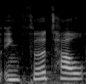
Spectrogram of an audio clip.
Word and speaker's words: infertile: For example, sperm donation makes a huge impact on the lives of infertile couples and families of all kinds that want to conceive a child.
